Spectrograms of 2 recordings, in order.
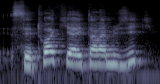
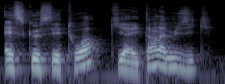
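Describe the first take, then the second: First: "C'est toi qui as éteint la musique?" high, lifted at "musique"; rising question tune. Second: Said in the usual way. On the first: Shown as a demonstration. Teacher showing the oral question, rising. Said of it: "Point d'interrogation". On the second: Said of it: "C'est une phrase affirmative".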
